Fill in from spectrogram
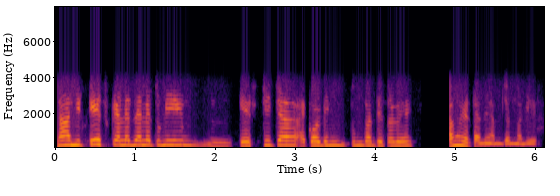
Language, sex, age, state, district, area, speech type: Goan Konkani, male, 60+, Goa, Bardez, urban, conversation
